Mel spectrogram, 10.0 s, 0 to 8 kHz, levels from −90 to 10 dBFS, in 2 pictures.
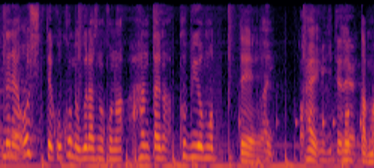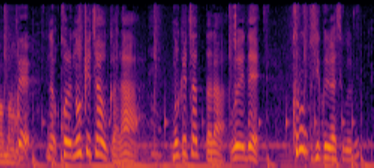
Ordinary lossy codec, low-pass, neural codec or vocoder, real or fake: MP3, 64 kbps; 7.2 kHz; none; real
